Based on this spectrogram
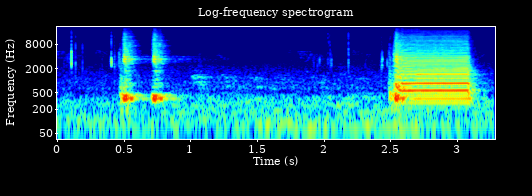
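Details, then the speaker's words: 2009 Honda CR-V, lock button pressed: two quick raspy buzzes, then a horn chirp. The lock actuator on one side only has a stripped gear. "yep so the uh the noise happens when you lock it yep so this means that this actuator is bad um somehow the gear is stripped that's the sound of it"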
